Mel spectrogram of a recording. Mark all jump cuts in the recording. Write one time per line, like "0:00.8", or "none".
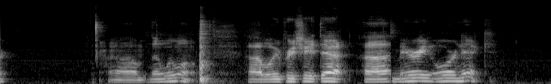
0:01.5
0:03.9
